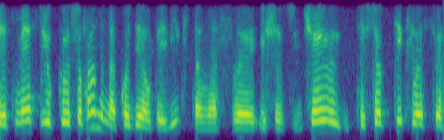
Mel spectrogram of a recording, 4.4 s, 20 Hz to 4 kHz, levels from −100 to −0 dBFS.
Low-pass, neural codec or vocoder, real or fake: 3.6 kHz; none; real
